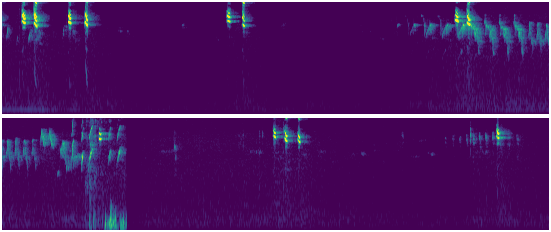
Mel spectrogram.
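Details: European goldfinch giving a soft run of quick, high twittering notes amid sharp, very high paired ticks repeated at intervals, with a dull thump near the end.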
